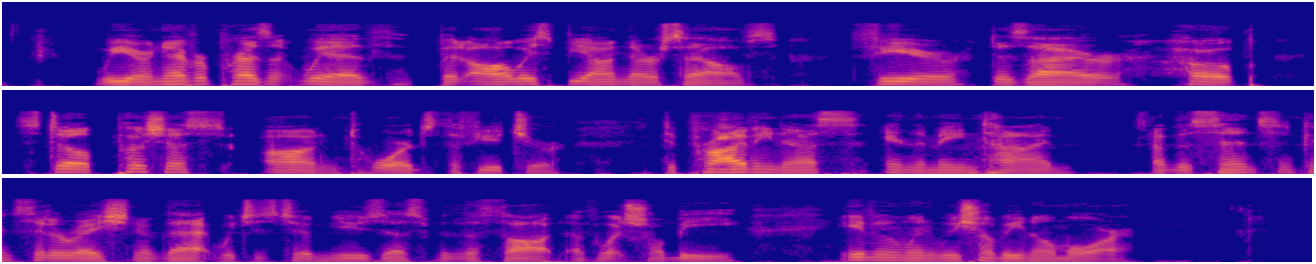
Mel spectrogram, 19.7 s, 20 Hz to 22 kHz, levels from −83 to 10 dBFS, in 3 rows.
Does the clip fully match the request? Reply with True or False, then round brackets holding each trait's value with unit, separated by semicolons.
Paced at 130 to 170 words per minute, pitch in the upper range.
False (155 wpm; 115 Hz)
